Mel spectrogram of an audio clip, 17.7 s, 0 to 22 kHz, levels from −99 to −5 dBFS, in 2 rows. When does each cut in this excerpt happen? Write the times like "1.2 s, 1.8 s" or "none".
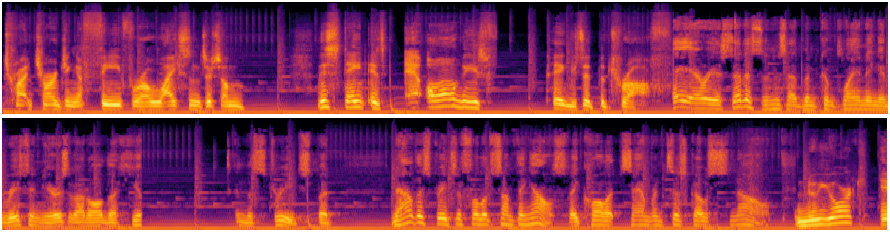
6.5 s, 16.6 s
